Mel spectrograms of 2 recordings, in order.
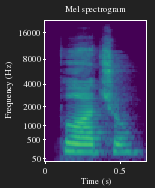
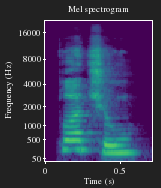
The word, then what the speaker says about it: плачу: mots, mais il vaut mieux faire attention à l'accent tonique parce que c'est parfois la seule chose qui différencie deux mots. Плачу, Je pleure, плачу, je paye, узнаю, je reconnais, узнаю, je reconnaîtrai,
